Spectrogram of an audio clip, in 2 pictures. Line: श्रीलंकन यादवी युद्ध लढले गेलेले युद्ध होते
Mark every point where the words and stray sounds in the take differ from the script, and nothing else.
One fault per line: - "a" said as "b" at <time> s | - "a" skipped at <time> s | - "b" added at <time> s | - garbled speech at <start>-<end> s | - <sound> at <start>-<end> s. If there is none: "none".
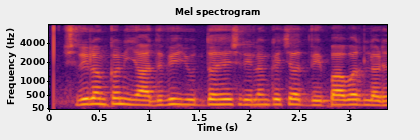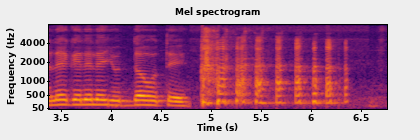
- "हे श्रीलंकेच्या द्वीपावर" added at 1.6 s
- laugh at 4.9-6.4 s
